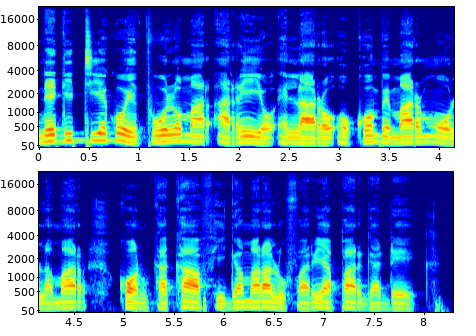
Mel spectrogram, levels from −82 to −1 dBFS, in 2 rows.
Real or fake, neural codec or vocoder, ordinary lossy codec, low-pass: real; none; none; none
